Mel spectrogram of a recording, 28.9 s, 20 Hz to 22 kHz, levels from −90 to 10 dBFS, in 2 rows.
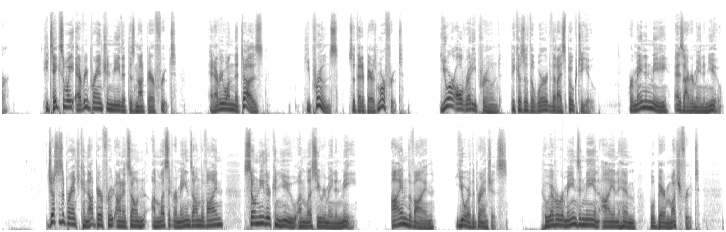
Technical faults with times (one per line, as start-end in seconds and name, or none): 20.88 dropped samples
25.65 dropped samples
